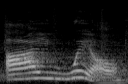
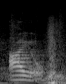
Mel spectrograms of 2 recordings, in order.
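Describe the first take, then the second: First: The two words are said separately and fully. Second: The words are squeezed together into one syllable. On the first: The speaker calls it wrong. "you don't say I will" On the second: The speaker calls it right. "You say I'll"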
